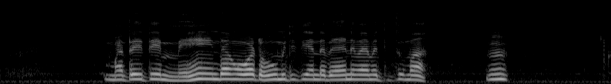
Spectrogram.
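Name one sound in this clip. A woman speaks anxiously on a phone.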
